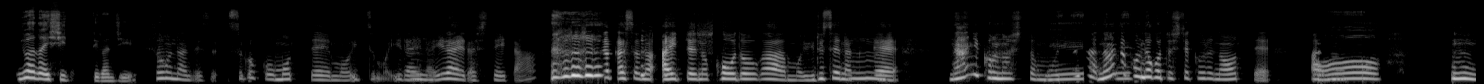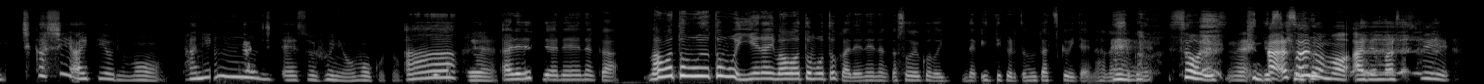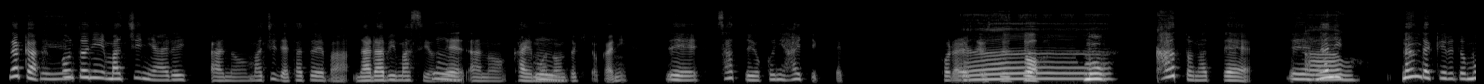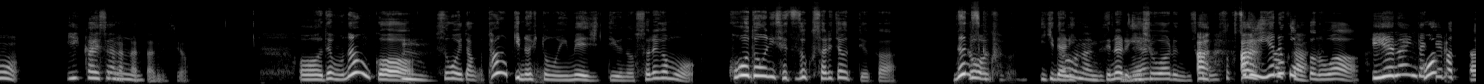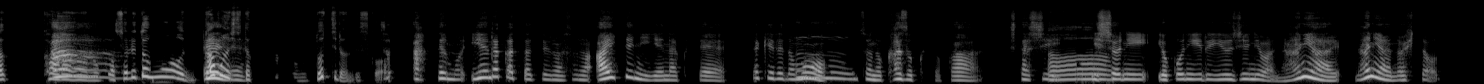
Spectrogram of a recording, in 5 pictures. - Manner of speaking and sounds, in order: laugh; laughing while speaking: "話とか聞くんですけど"
- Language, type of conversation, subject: Japanese, podcast, 最近、自分について新しく気づいたことはありますか？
